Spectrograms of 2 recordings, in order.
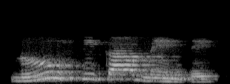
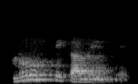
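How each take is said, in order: First: "rústicamente" slow, rising high on "rús"; stretched syllables. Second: Said in the usual way. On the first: Shown as a demonstration. Teacher sounds out word for accent. (alargando las sílabas, despacio)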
